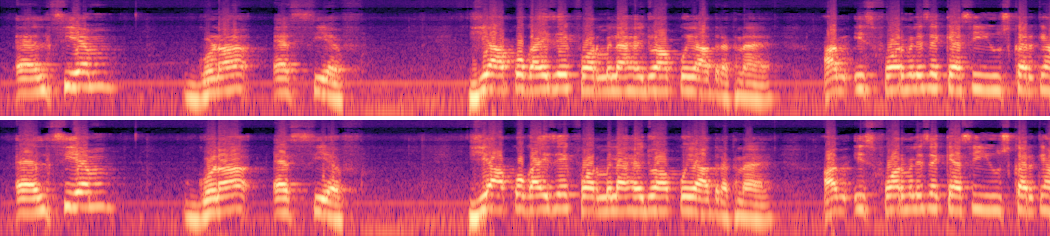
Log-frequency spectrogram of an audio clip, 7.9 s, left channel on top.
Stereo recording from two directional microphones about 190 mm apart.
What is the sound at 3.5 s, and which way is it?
Speech, 20° right (ahead or behind).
